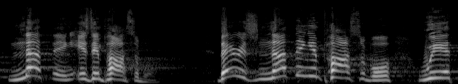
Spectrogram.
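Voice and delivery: impassioned sermon delivery; preaching. Acted. Pastor urging the church to pray, preaching. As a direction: drive it home to the congregation.

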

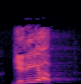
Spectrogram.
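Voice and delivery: high, loud horse command; shouted command. Acted. Man urging a stubborn horse, shouted command. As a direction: shout to get the horse moving.

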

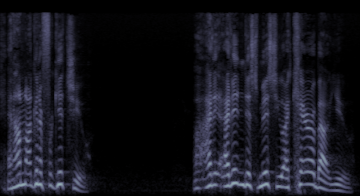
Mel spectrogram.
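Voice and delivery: high, loud, pleading voice of Paul; impassioned preaching. Acted. Preacher voicing Paul's care for the church, impassioned. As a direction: preach it like Paul begging his flock.

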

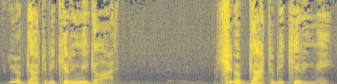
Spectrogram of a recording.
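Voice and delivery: quiet, low-pitched exasperation to himself; under-the-breath incredulous grumble; low disbelieving mutter. Retold or imitated. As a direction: mutter it privately to God in disbelief. Muttered thought to God.

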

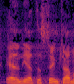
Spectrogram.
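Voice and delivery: ordinary talk

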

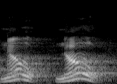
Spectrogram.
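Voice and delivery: loud, high mock toddler "no"; imitated toddler yell. Preacher shows children how a toddler yells out, loud mock protest. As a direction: yell it like a balking two-year-old. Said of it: "Sometimes they yell out".

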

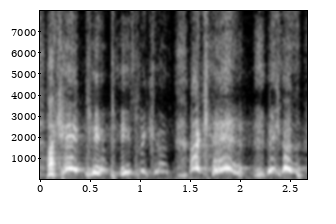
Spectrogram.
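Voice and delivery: high, flustered mock whine; mock whiny panic. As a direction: whine it as if falling apart. Mimics the wrong, panicking spirit.

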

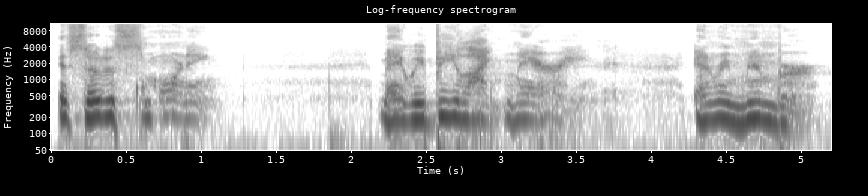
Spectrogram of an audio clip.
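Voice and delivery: soft, whispered reflection; hushed prayer. Acted. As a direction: bring the church down to a hush. Closing prayerful hush.

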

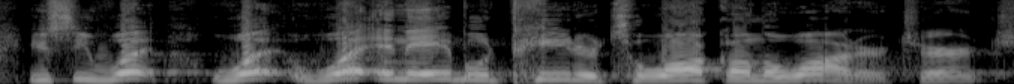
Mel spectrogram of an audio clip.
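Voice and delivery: ordinary talk

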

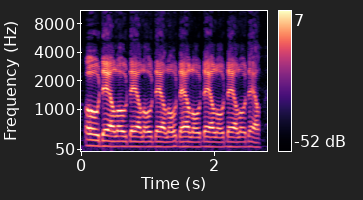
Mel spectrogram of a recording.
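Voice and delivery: low monotone drone of one name; mock repetitive prayer. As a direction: chant it mindlessly without a break. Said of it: "if I did that for twenty minutes".

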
